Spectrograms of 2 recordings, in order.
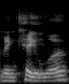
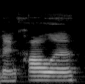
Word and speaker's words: Mancala: how to play Mancala I used to pronounce that man Kayla but most people pronounce it Mancala um we did my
